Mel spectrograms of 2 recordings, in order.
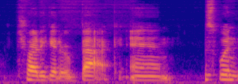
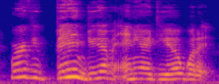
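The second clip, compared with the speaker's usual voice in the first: higher, indignant scolding, easing off toward the end; acted screeching; 4 semitones higher than usual. Melanie berating Wanda on her return, higher indignant screech. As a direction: scold in mock outrage. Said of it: "she screeched at me".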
